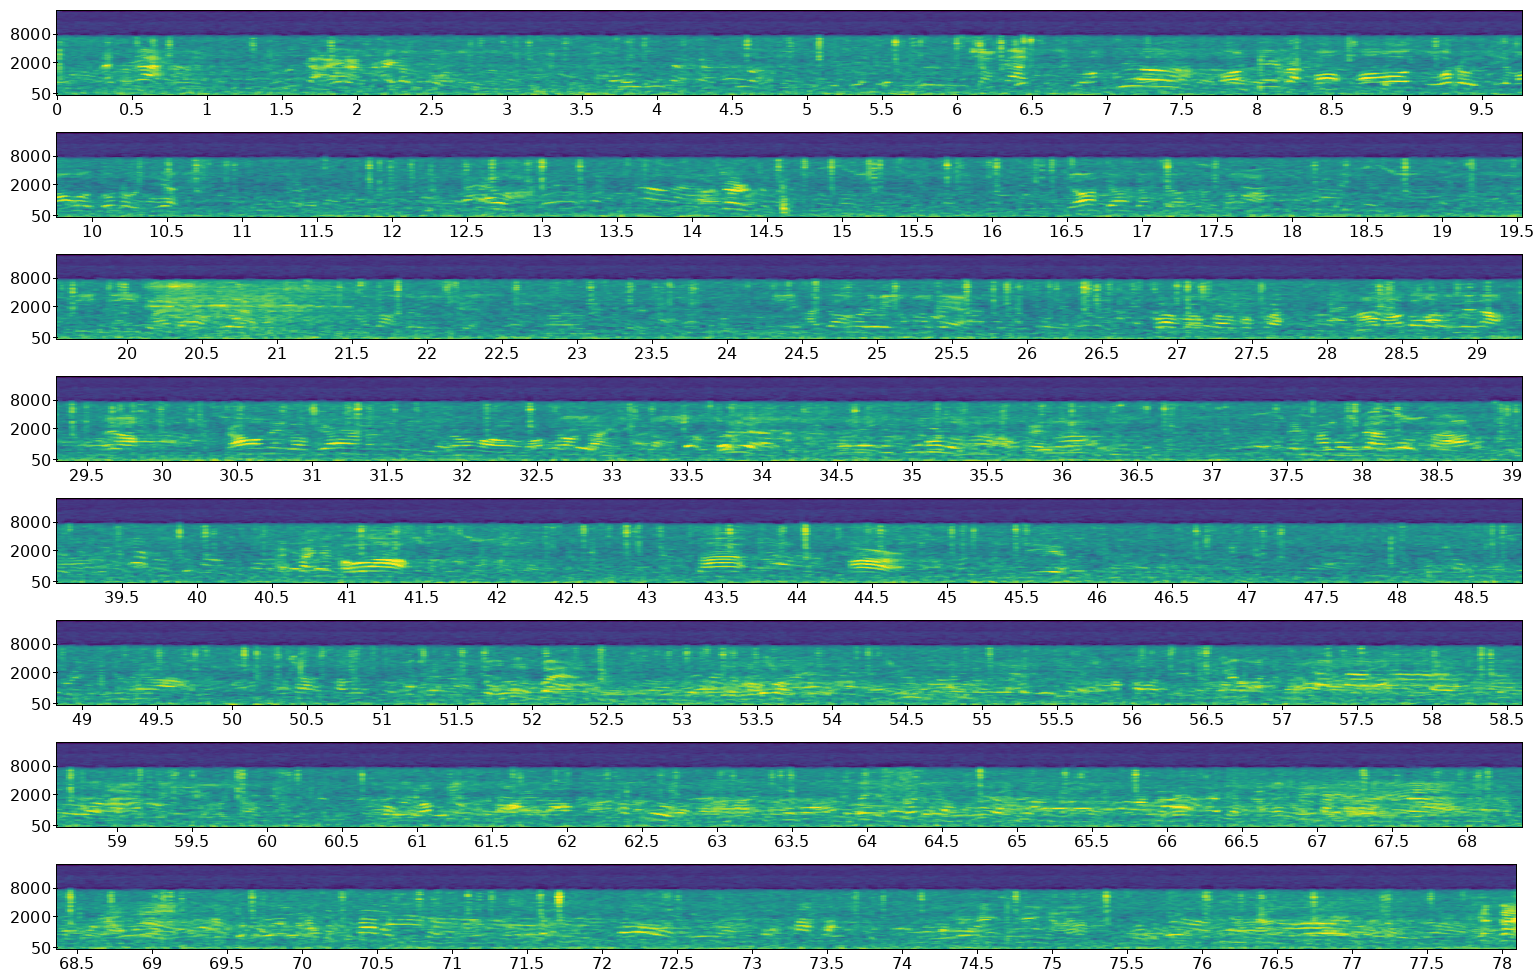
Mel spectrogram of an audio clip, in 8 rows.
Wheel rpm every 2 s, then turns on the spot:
0, 0, 0, 0, 0, 0, 0, 0, 0, 0, 0, 0, 0, 0, 0, 0, 0, 0, 0, 0, 0, 0, 0, 0, 0, 0, 0, 0, 0, 0, 0, 0, 0, 0, 0, 0, 0, 0, 0.
none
